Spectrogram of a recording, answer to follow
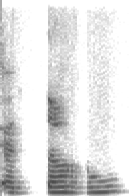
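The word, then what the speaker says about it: الدر: Pareil, ici, il y a une shadda, donc je prononce pas le lem. Donc, c'est ad-darru.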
